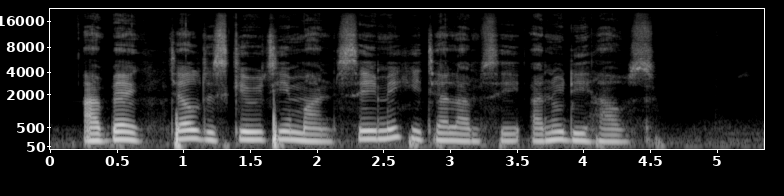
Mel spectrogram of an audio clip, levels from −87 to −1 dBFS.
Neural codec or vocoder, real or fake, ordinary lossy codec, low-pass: none; real; none; 19.8 kHz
